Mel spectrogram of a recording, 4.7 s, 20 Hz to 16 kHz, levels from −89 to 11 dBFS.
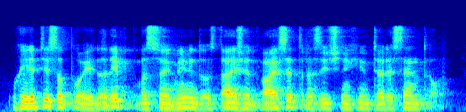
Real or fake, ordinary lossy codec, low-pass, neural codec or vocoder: fake; none; 7.2 kHz; codec, 16 kHz, 0.8 kbps, ZipCodec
